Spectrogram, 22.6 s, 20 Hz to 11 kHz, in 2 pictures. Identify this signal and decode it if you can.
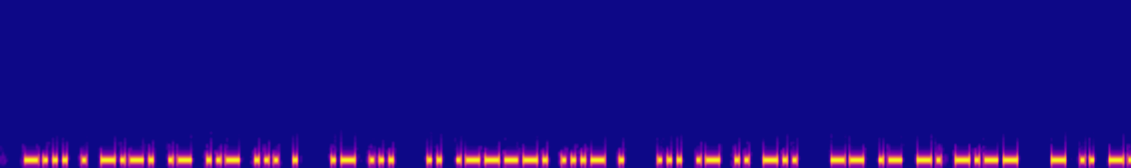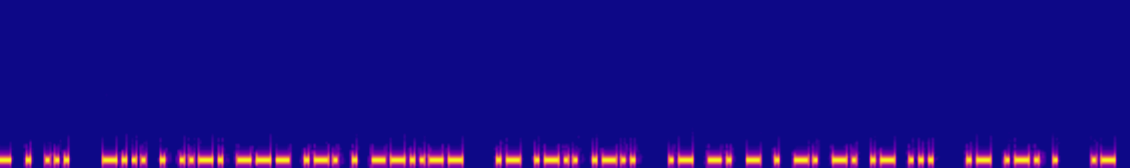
Morse code, heard as a keyed tone, about 25 wpm, 600 Hz. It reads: BECAUSE AS I'VE SAID MANY TIMES BEFORE, ALL ANTENNAS ARE A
